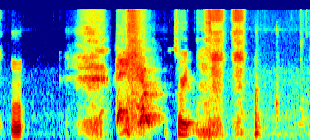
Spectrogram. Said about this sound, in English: sorry, I have to sneeze.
